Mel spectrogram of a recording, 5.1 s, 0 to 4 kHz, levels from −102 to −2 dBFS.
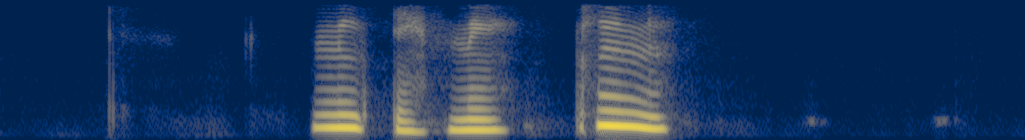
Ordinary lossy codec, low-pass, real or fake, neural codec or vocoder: AAC, 24 kbps; 3.6 kHz; fake; autoencoder, 48 kHz, 32 numbers a frame, DAC-VAE, trained on Japanese speech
